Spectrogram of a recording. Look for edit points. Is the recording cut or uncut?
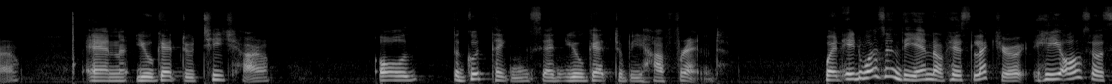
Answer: cut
